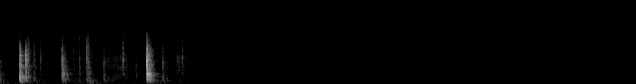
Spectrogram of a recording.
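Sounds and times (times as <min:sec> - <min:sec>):
two men's footsteps ascending wooden stairs: 0:00.2 - 0:01.8.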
